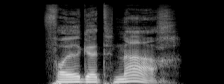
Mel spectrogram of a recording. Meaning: second-person plural subjunctive I of nachfolgen
- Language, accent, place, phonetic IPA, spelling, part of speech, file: German, Germany, Berlin, [ˌfɔlɡət ˈnaːx], folget nach, verb, De-folget nach.ogg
